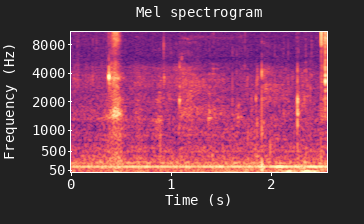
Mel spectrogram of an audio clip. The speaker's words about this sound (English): Sorry, I just had to take a little sip.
